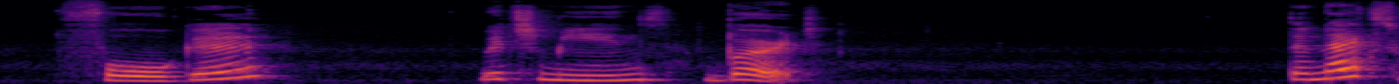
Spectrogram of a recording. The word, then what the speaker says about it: Vogel: V is pronounced like the F in the word for. In German we have the word Vogel, Vogel, which means bird.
